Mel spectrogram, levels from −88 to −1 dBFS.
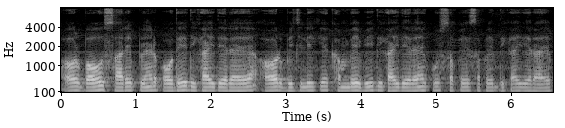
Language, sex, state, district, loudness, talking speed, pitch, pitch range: Hindi, male, Chhattisgarh, Bastar, -25 LUFS, 230 wpm, 130 Hz, 125-135 Hz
